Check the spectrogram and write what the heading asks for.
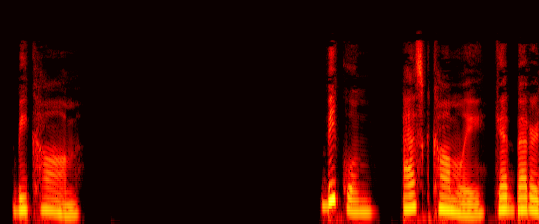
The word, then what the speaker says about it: بكم: Remember the mnemonic, bi-kam.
